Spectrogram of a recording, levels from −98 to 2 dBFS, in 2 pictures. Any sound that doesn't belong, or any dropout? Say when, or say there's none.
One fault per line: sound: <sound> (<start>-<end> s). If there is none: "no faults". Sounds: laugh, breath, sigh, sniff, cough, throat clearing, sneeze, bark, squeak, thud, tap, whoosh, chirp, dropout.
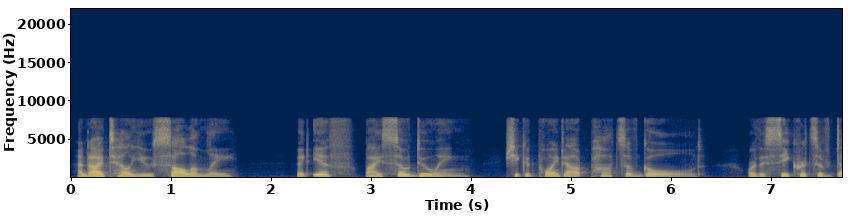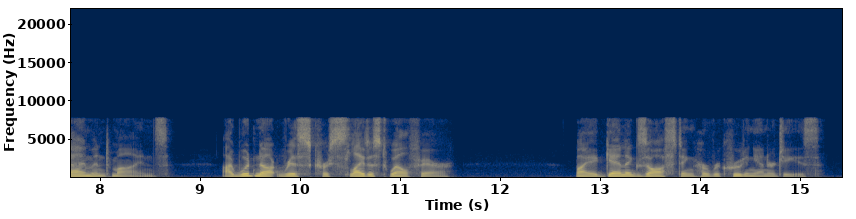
no faults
